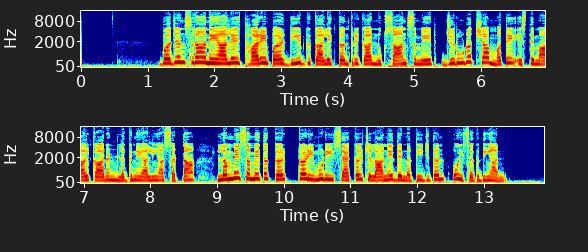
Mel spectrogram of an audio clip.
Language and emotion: Dogri, neutral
